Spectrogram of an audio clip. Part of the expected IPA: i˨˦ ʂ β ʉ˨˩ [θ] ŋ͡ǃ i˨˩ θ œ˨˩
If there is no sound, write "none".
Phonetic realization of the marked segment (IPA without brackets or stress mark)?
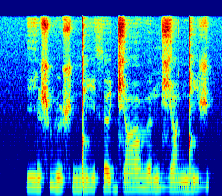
ʂ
